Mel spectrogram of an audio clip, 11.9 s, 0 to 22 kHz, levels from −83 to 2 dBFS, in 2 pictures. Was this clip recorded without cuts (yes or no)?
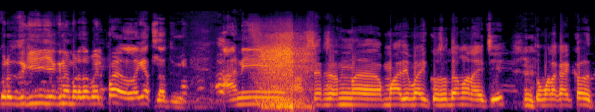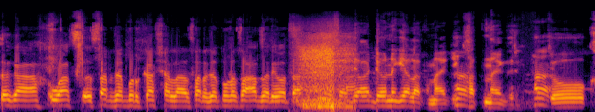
no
